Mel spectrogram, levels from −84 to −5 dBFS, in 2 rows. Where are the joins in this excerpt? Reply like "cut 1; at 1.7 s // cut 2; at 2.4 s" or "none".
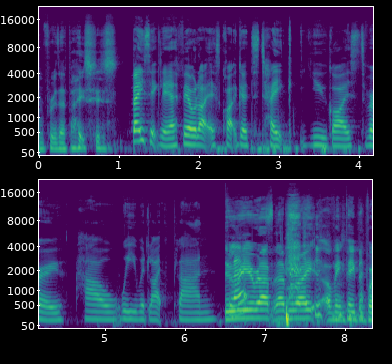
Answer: cut 1; at 1.0 s // cut 2; at 6.4 s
